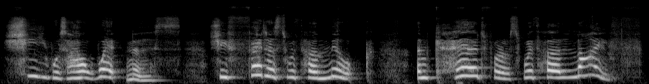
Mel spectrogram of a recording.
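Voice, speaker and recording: A woman's voice: a little high, sing-song, unhurried, pitched above the performer's own voice. A woman voicing a melodramatic, tearful young noblewoman who implores and schemes in an audiobook story. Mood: pleading.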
